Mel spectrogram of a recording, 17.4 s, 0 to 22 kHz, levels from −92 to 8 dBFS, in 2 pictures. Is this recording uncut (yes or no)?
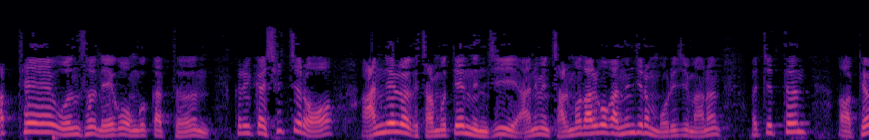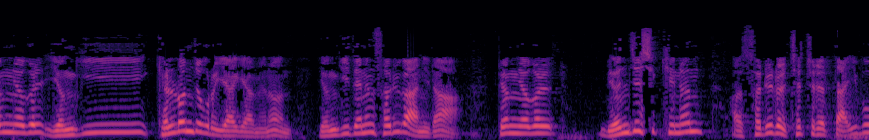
no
